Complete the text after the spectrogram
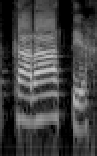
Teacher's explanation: sílaba tônica de caráter, ra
